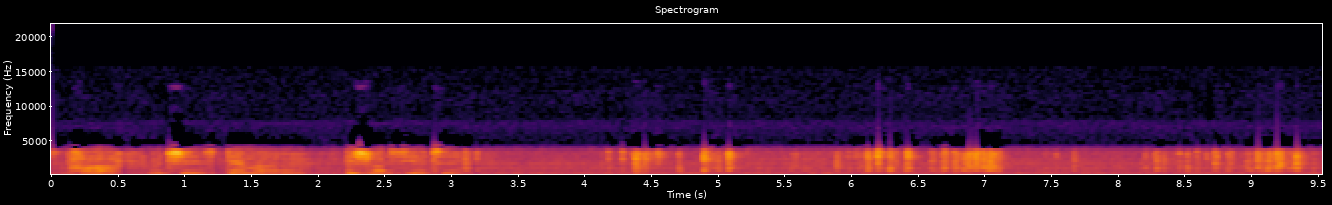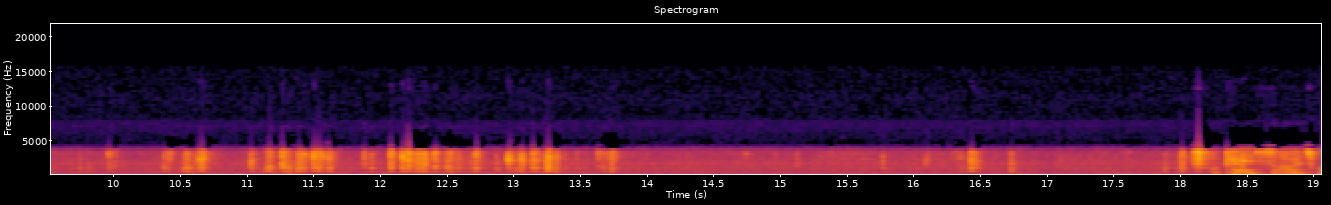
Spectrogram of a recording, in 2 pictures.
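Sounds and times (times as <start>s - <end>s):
computer keyboard typing: 4.2s - 5.2s, 5.9s - 13.8s, 16.3s - 16.6s, 17.8s - 18.2s.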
